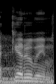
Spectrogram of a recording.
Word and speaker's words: cherubim: है करूब, अंग्रेजी में शेरुबिम या केरुबिम। Yeah, in Hebrew it's pronounced as cherubim. और इब्रानी भाषा में इसको संबोधित किया गया है केरुबिम यानी करूब के रूप में।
